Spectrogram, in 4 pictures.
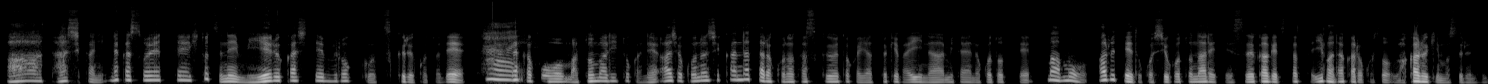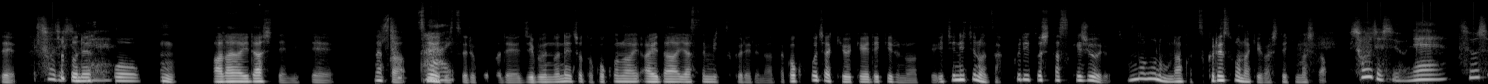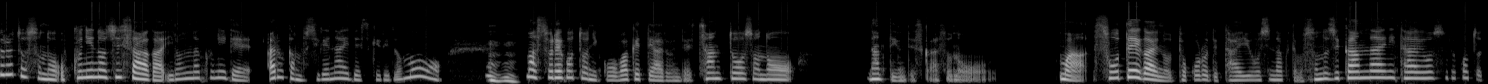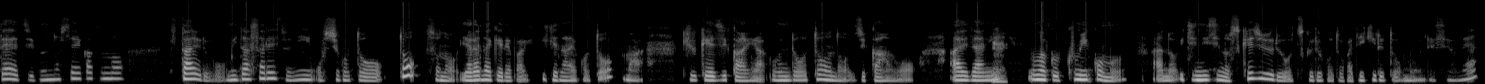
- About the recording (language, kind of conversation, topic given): Japanese, advice, ルーチンを作れず毎日が散漫になってしまうのですが、どうすれば整えられますか？
- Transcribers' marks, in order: tapping; distorted speech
